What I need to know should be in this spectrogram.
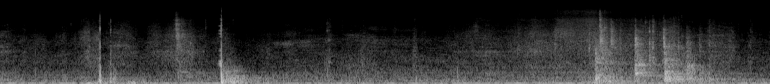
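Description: Hands and gear knock and scrape against a metal freight car.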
